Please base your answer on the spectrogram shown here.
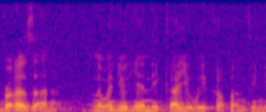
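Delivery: usual speaking voice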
